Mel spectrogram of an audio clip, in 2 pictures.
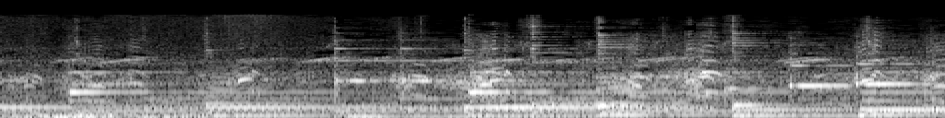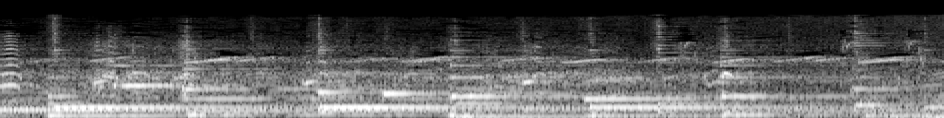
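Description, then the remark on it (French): A flock of migrating geese from Norway and Sweden honks continuously overhead, many overlapping calls forming a dense, steady chorus that stays fairly loud throughout, with no other sounds standing out. “Je suis certain que les hommes préhistoriques, quand ils passaient des oies comme ça, il levait aussi les yeux au ciel.”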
